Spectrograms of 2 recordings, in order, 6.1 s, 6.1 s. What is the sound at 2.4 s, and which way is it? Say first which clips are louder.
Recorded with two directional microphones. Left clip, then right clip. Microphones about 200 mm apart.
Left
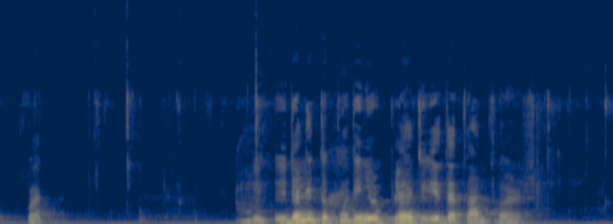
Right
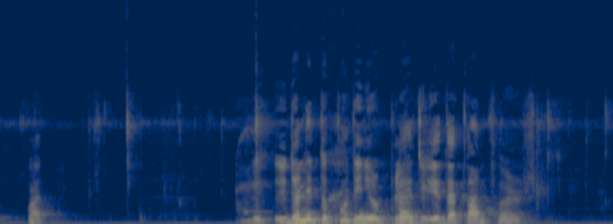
A woman's voice: left 5 dB; 15° right (ahead or behind).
